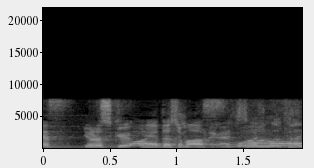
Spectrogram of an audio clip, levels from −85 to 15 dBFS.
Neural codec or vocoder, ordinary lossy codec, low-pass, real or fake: none; none; none; real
